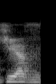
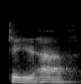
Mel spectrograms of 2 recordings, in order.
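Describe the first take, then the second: First: It is said extremely fast and blurred together. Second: It is said at a normal conversational speed. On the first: "a farcical end" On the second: "a natural speed, like"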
